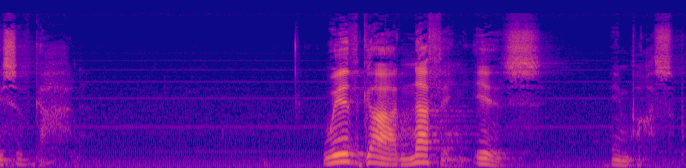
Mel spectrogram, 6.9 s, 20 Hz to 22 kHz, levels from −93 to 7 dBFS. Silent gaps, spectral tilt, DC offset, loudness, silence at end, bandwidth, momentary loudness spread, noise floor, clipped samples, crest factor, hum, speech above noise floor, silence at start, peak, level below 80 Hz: none; -3 dB/octave; under 0.1%; -30 LUFS; 0.15 s; 16 kHz; 24 LU; -63 dBFS; under 0.1%; 26 dB; 50 Hz at -65 dBFS; 32 dB; 0 s; -8 dBFS; -68 dBFS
